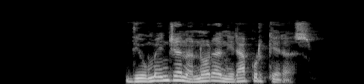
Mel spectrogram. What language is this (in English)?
Catalan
